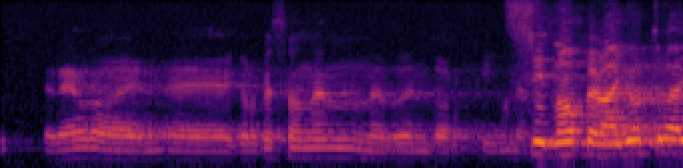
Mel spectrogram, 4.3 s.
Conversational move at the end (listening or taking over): taking over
